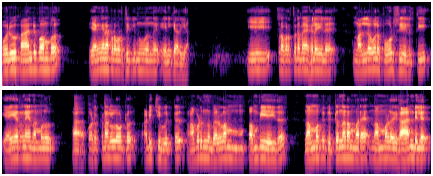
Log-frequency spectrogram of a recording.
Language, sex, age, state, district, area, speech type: Malayalam, male, 60+, Kerala, Kottayam, rural, spontaneous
